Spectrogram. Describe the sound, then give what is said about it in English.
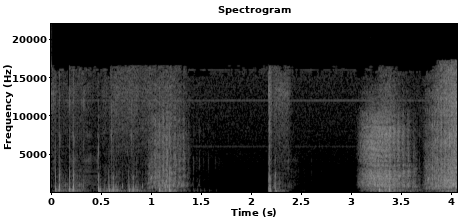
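A horse whinnies in a series of quick, rhythmic bursts, followed by a single sharp knock, a pause, then a loud breathy snort or whinny. Fairly loud, with no talking. “you have horses doing the commentary”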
